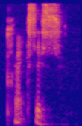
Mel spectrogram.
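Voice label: "praxis", British English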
